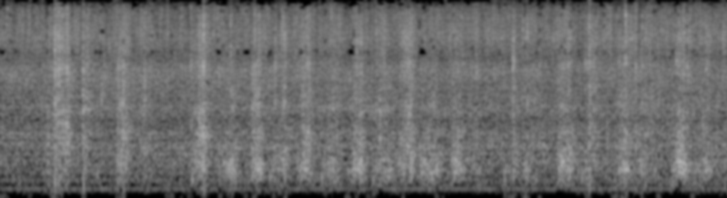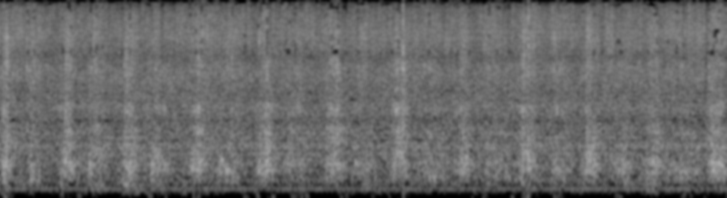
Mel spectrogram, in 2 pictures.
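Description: Squid pieces frying in oil in a pan: a steady sizzle with many small crackles and pops, several a second.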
